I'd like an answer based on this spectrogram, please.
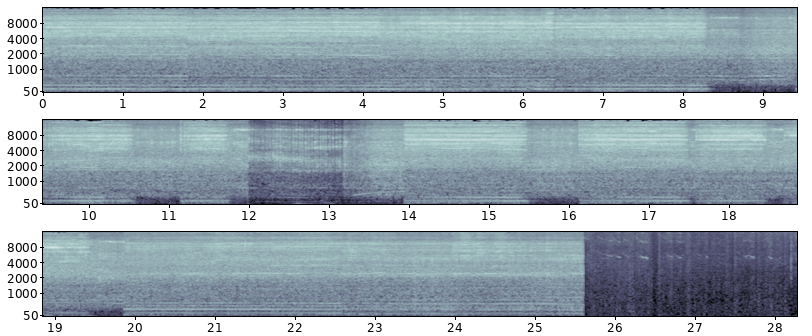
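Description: Electric angle grinder with an abrasive disc grinding the steel head of a hatchet: a steady motor whine under a loud grinding hiss, broken by several short pauses. The sound cuts off suddenly near the end.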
